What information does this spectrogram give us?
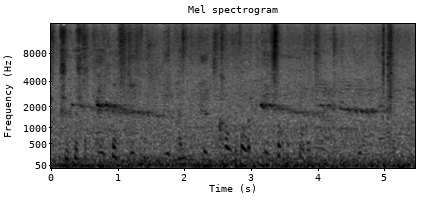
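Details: Ruddy kingfisher recorded at Rot Fai Park, 20 April 2016, giving two long descending whistles, one near the start and one after a pause. Soft ticking and chirping notes, talking voices and a heavy low city rumble fill the background.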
